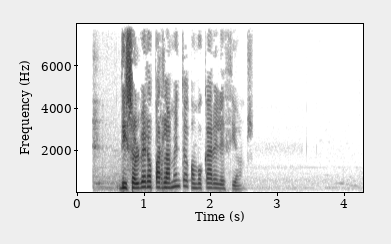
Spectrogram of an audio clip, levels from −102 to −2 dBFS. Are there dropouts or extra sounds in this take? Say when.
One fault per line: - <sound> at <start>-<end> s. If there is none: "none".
none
